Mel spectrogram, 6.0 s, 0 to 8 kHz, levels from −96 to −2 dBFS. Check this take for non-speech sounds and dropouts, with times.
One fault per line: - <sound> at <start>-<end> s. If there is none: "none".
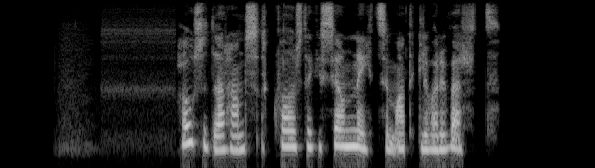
none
